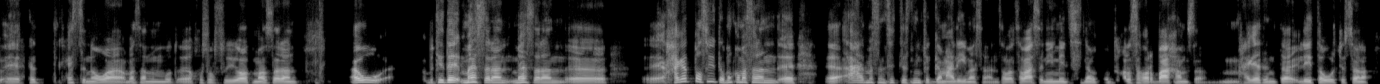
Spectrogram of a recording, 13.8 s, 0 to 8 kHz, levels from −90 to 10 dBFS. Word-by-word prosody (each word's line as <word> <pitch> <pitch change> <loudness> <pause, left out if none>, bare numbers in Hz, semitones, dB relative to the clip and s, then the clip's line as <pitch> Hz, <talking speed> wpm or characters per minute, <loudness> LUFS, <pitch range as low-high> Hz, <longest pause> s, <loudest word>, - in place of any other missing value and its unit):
تح 125 -1 -6 0.3
تحس 150 0 -2
إن 135 - -5
هو 140 -1 +2
مثلًا 135 +1 -4
مت 120 -1 -7
خصوصيات 140 -1 -2
مثلًا، 135 0 +1 0.6
أو 200 0 +4 0.4
بتضايق 200 +6 +5
مثلًا، 175 -3 +7
مثلًا 160 -4 +2
آآ، 140 -1 0 0.4
آآ - - -3
حاجات 265 0 +2
بسيطة، 255 -1 +1
ممكن 205 +1 -2
مثلًا 175 -4 +1
آآ، - - +2 0.3
آآ - - +3
قعد 170 +1 0
مثلًا 175 -2 -3
6 170 0 -7
سنين 165 +2 -5
في 160 - -11
الجامعة 145 -3 -1
ليه 130 -1 -3
مثلًا، 115 -2 -6
سب 115 0 -2
7 140 +2 +3
سنين 135 +1 -3
من 135 - -2
الأساس 125 +2 -5
أنت 145 - -8
المفروض 145 +1 -5
تخلّصها 145 -1 -2
في 135 - +2
4، 135 +2 +6
5، 135 -2 -4
امم 65 - -15
حاجات 145 +1 0
أنت 135 -3 -6
ليه 145 +4 0
طوّلت 145 -1 -2
السنة؟ 135 -4 -1
145 Hz, 195 wpm, -22 LUFS, 135-170 Hz, 0.6 s, مثلًا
